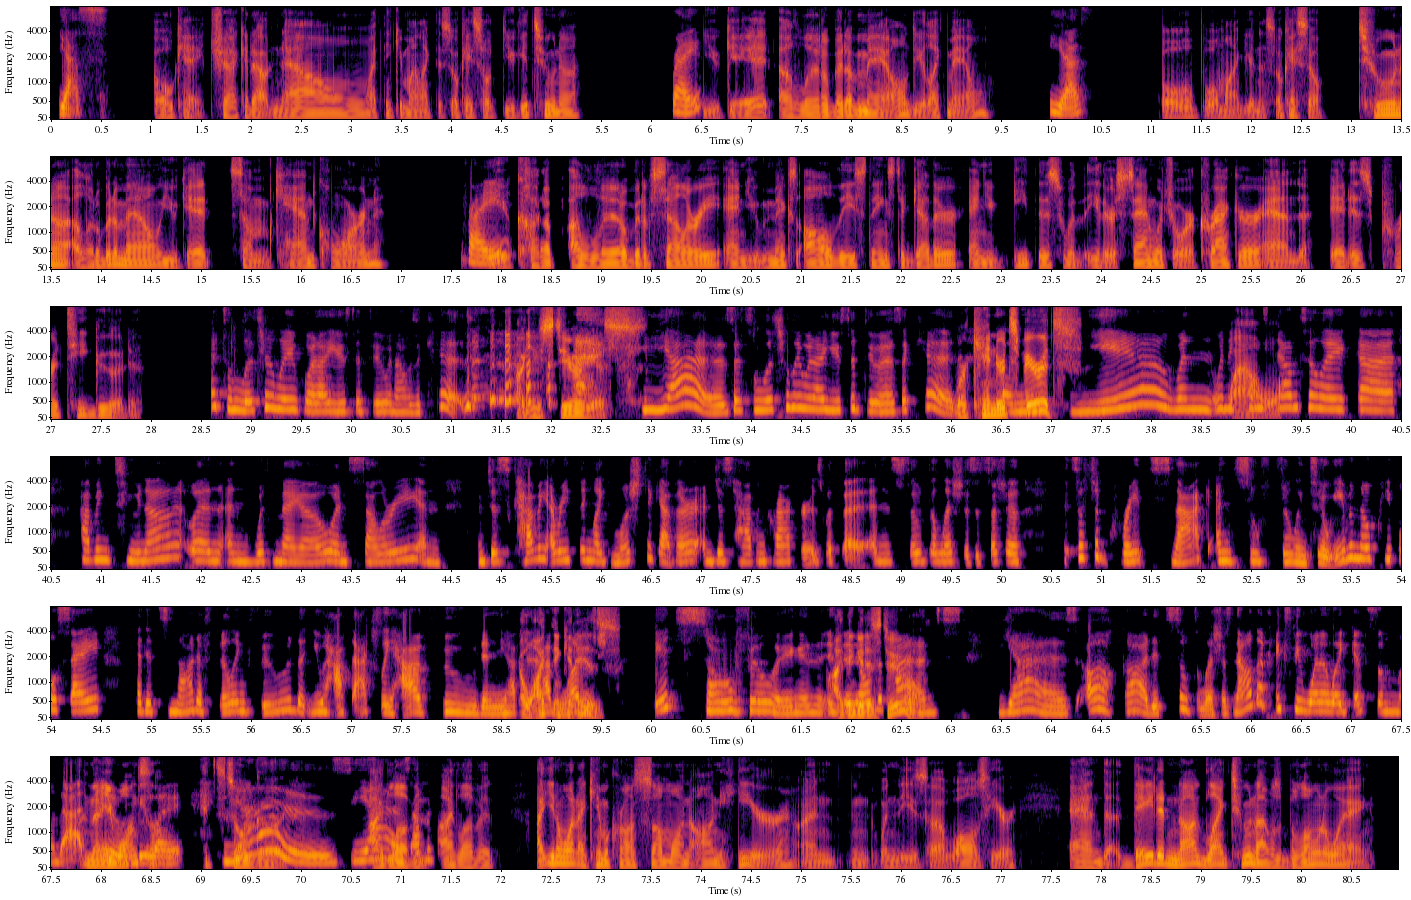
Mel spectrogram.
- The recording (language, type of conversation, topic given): English, unstructured, What comfort food should I try when I need cheering up?
- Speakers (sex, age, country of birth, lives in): female, 40-44, United States, United States; male, 40-44, United States, United States
- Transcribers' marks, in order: drawn out: "now"; laugh; laughing while speaking: "makes me"; drawn out: "yes"; tapping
